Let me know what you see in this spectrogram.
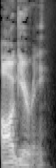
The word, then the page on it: augury: American English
